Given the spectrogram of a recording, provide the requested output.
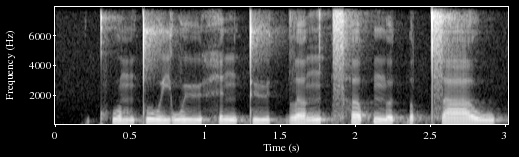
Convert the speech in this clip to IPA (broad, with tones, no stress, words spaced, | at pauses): kʷʰɐ˨˩mt̪uː˨˩jwyː˨˩hɪ˨˩ŋ t̪yː˨t̚lɐ˨˥ŋ t͡sʰɐ˨˥p̚n̪ɵ˨t̚ ɐ˨p̚t͡saː˧w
